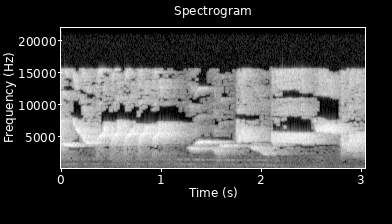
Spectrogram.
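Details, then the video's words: Black-throated canary singing vigorously at night: a bright, high run of sweet whistled notes, some sliding down and others jumping up, strung together with barely a pause over three seconds. "blackthroat gacor malam hari"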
